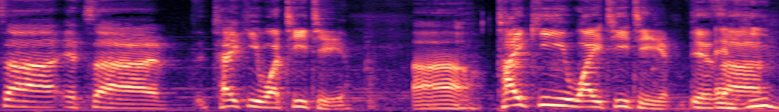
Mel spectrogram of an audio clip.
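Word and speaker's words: Taika Waititi: I'm not even gonna try to pronounce that name. Oh, it's Taiki Waititi.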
